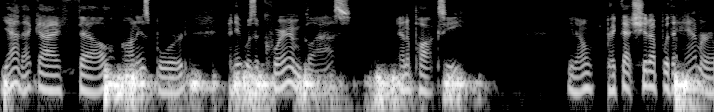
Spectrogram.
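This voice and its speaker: A man with an American accent shows vocal fry at a fairly high pitch, his pitch varying in an ordinary way in a dry, close sound with no echo. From Utah. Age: 50s. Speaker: snowboarder and brand ambassador. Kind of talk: casual chat. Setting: outdoors on a backyard patio.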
